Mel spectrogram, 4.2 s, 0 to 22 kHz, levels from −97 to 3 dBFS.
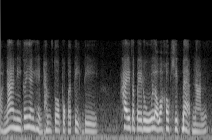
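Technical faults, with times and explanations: No technical faults are present: the speech carries the light character of G.722 wideband telephone coding at 48 kbit/s, with content reaching up to about 7.7 kHz and nothing above.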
